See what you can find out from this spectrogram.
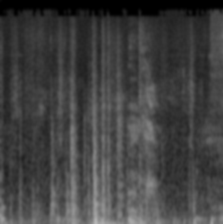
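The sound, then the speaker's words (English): A door thuds shut with a heavy, dull bump, surrounded by a few rattling clicks and knocks, while a faint voice murmurs in the background. “My door is not working terribly well.”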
